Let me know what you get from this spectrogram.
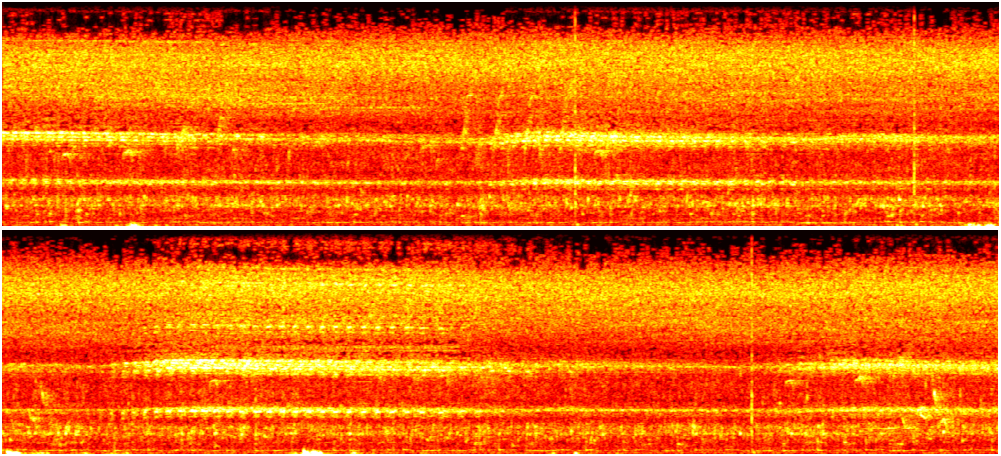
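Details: July higurashi cicadas singing over a stream at Kuragari Pass. Bright, high ringing tones carry on throughout, rising in strength around midway, with occasional low knocks and soft running water.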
